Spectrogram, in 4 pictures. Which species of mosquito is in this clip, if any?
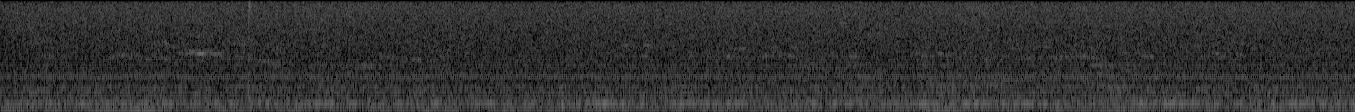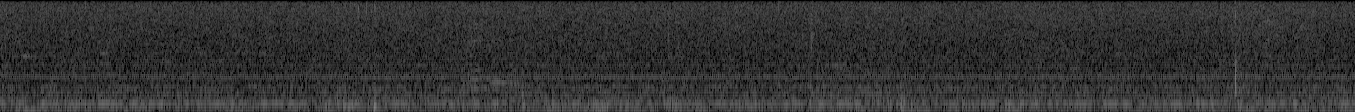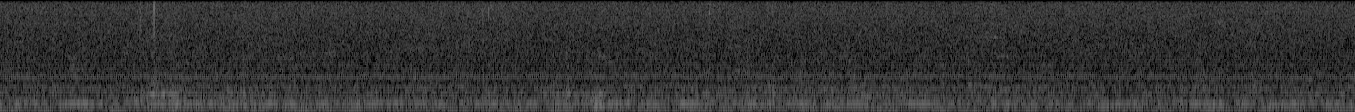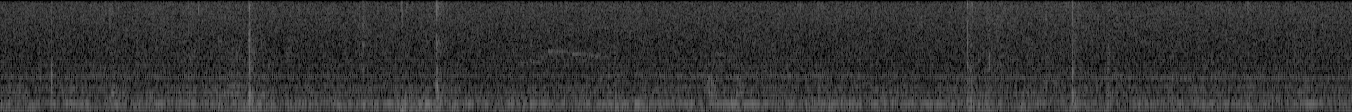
no mosquito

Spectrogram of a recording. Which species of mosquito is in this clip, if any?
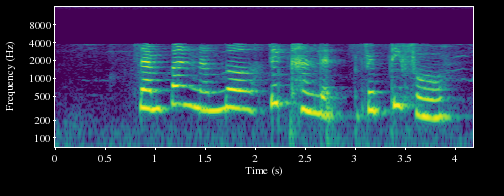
no mosquito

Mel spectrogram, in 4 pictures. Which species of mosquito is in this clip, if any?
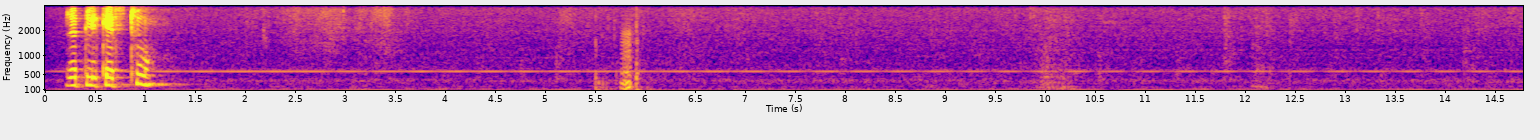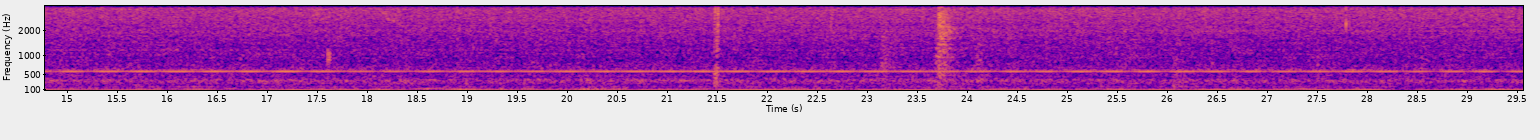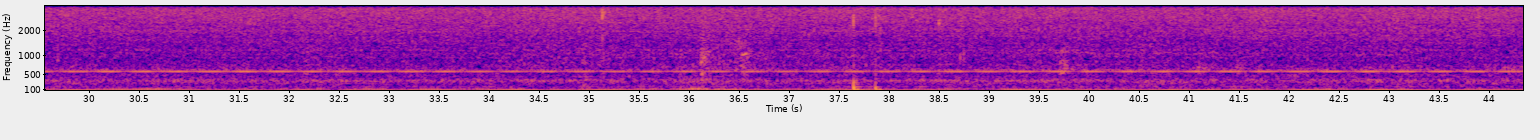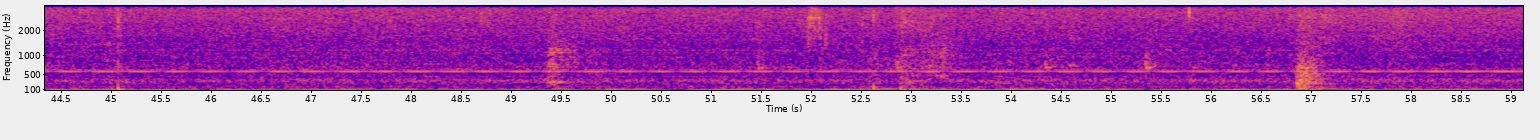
no mosquito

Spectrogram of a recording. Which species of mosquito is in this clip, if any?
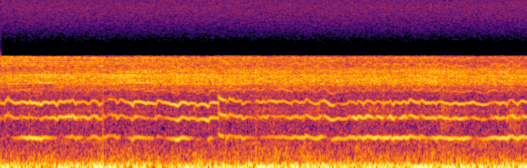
Anopheles minimus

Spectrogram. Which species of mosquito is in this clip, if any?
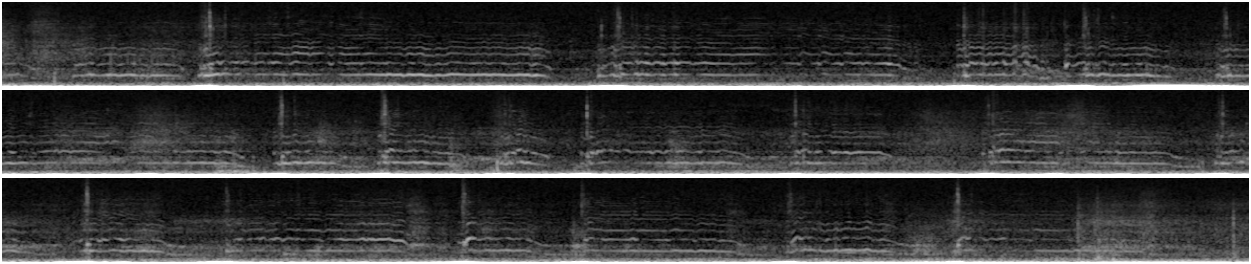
Culex pipiens complex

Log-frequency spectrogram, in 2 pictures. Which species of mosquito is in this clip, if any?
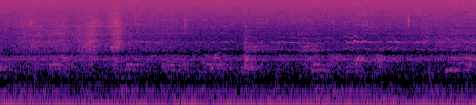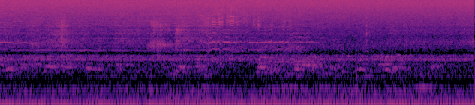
Anopheles funestus s.s.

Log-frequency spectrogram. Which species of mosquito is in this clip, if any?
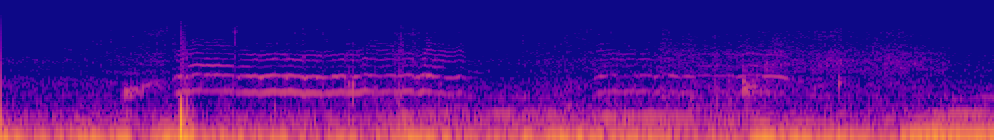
Mansonia africanus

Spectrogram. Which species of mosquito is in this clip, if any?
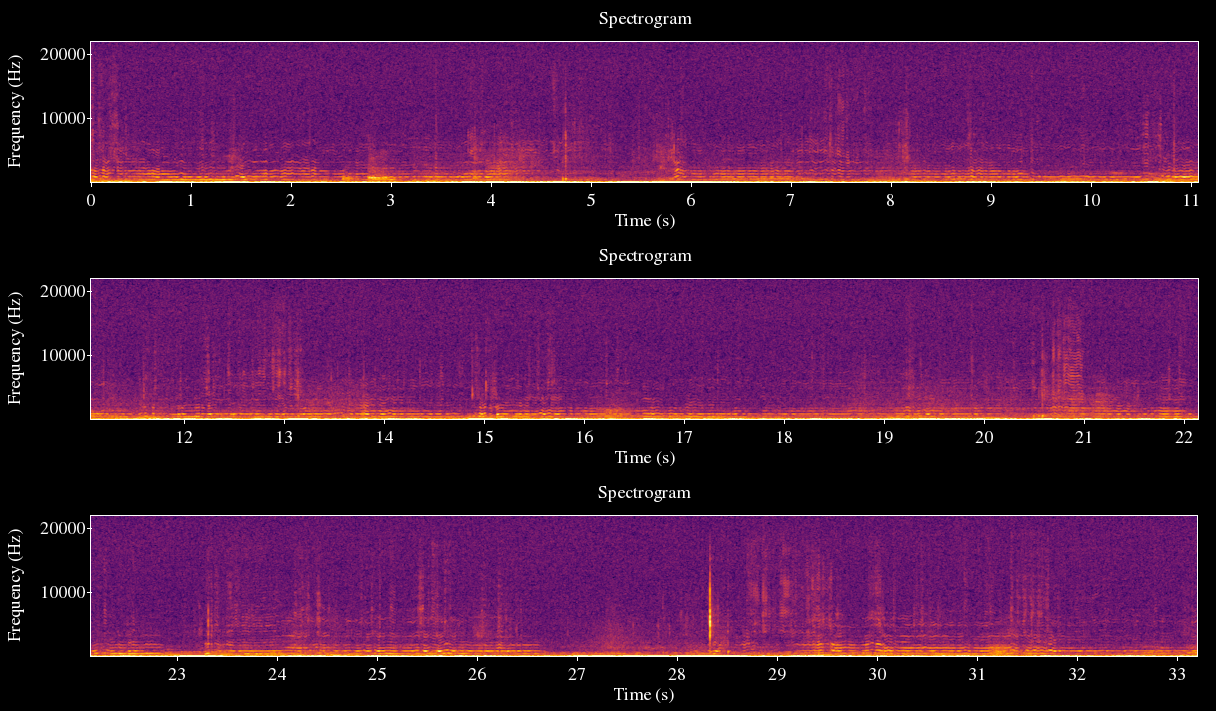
Anopheles arabiensis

